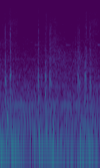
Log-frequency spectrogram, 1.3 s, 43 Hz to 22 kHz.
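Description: Rapid clip-clop of horse hooves trotting steadily in Assassin's Creed: Brotherhood on PS5, close and fairly loud, in an even galloping rhythm with no voices.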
